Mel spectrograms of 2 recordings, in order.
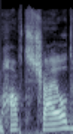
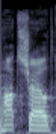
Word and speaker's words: Hochschild: And it is King Leopold's Ghost by Adam Hochschild, which is spelled, because I feel like I've been pronouncing it right, but it's a tough one. It's H-O-C-H-S and then Child, C-H-I-L-D. So Adam Hochschild.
